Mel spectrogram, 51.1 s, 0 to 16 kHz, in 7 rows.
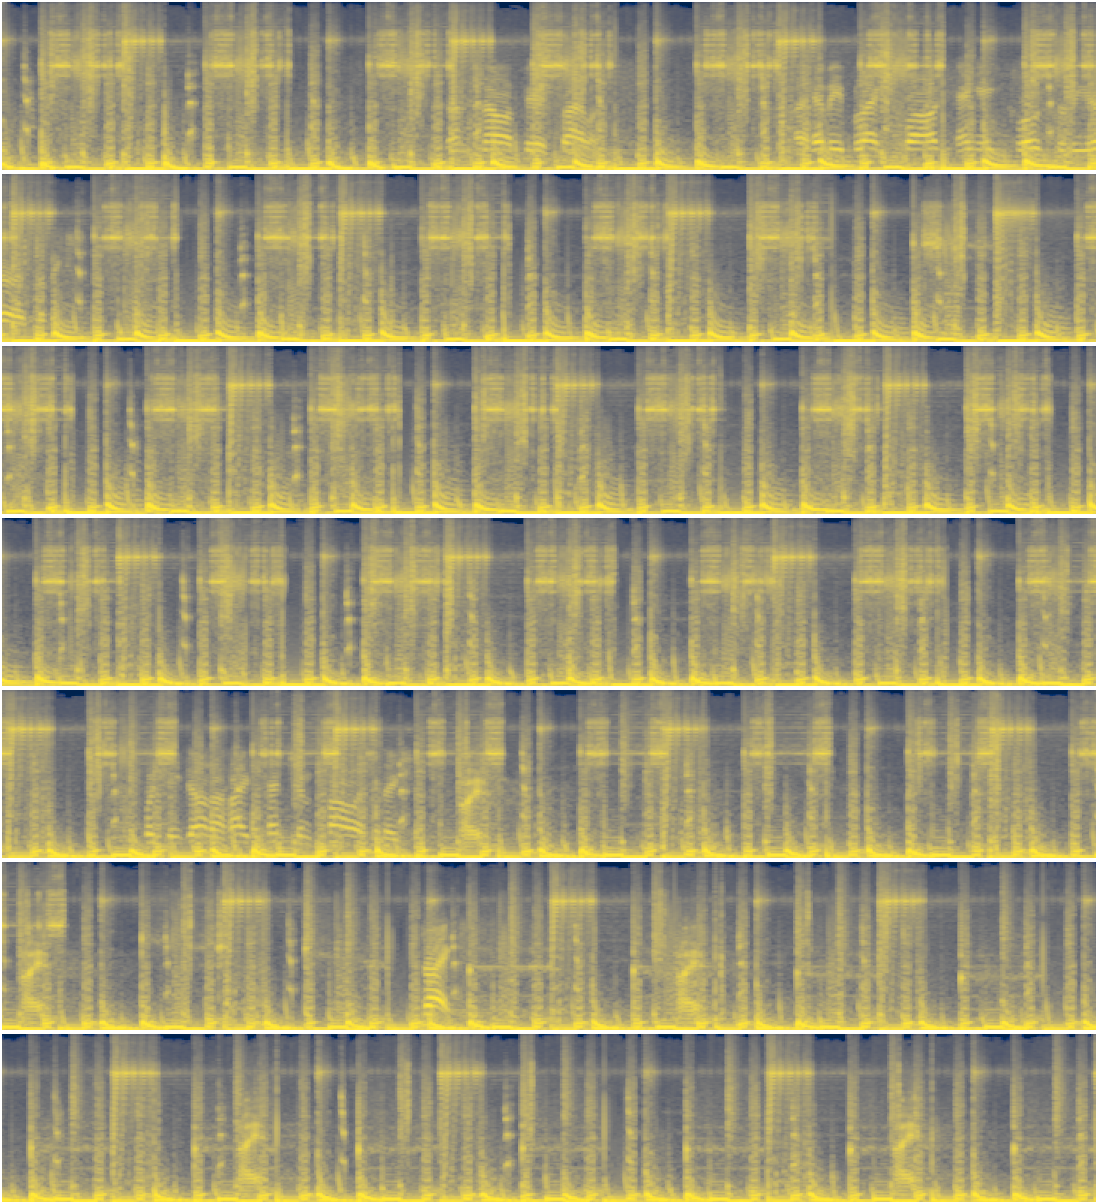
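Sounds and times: repeating high synthesizer tones: 0.0s - 43.4s
steady low synthesizer drone: 0.0s - 51.0s.

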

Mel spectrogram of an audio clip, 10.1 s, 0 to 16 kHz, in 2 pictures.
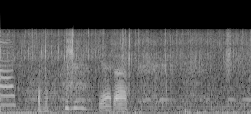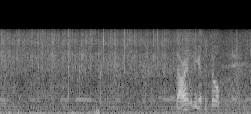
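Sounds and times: footsteps on paved road: 0.0s - 10.0s.

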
